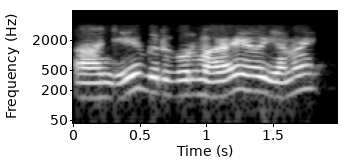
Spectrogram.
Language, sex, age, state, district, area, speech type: Dogri, male, 30-45, Jammu and Kashmir, Reasi, urban, conversation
